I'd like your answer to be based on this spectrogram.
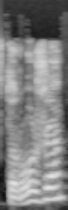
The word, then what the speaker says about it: сторожа: Есть такое слово «стража», ну, оно произносится «сторожа», то есть слово «сторож», «сторожа».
